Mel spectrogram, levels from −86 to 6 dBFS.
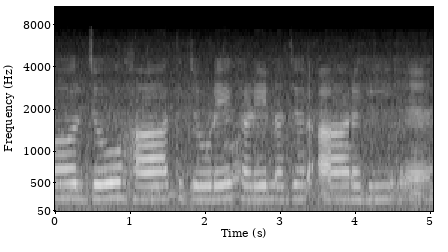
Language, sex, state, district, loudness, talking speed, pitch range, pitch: Hindi, female, Rajasthan, Jaisalmer, -16 LUFS, 105 wpm, 220-235 Hz, 225 Hz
